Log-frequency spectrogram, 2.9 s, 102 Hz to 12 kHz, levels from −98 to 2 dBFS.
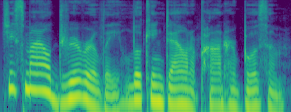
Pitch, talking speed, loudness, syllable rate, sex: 160 Hz, 165 wpm, -16 LUFS, 5.0 syllables/s, female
